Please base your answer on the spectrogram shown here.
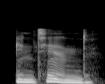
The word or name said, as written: intend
